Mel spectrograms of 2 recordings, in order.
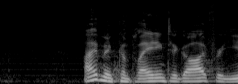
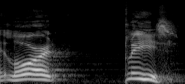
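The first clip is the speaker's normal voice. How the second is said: raised, higher pleading cry to God; crying out in prayer; 6 semitones higher, 8 dB louder than usual. Acted. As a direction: call out to the Lord, imploring. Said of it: "You, you can say, ... cry out to him".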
